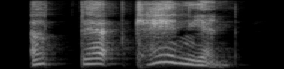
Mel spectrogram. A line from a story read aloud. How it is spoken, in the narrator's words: exclaimed Venters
